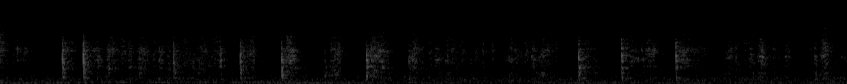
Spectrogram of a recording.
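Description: Lip gloss base being stirred and mixed in a container, a steady scraping swish broken by repeated short clicks and taps of the utensil, close and fairly quiet with no talking.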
